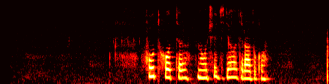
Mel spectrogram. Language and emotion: Russian, neutral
